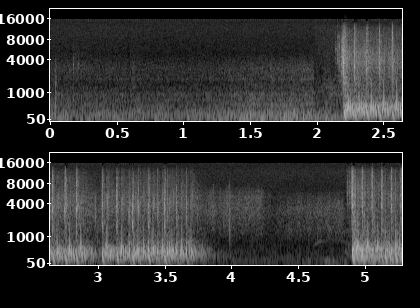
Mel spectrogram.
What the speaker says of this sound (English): automatic weapons and light cannon are in constant use during training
